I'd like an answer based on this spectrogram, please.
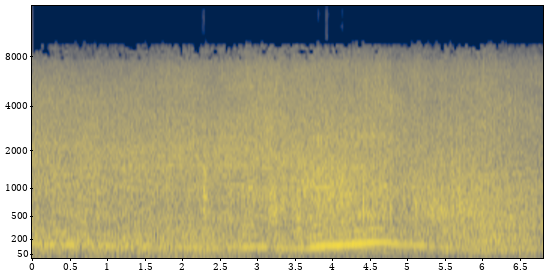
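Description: Car engines running as cars drive past; one engine revs up and eases back down about four seconds in.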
